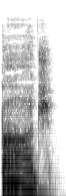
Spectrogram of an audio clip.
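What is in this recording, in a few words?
"barge in", British English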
